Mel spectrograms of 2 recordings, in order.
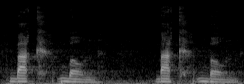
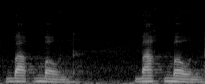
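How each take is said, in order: First: "backbone" as "bahk-bone", two parts with the k sounded; "backbone" carefully split, first vowel a plain open A. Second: "backbone" as a joined "bahkbone", k barely touched; "backbone" linked up, open A and unreleased k; gliding over K. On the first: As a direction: say "backbone" with a clear A, back and bone apart. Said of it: "các bạn cứ đọc là âm A đi". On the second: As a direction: say "backbone" as one word with open A, skimming the K. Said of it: "Hoặc là lướt qua". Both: Shown as a demonstration.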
